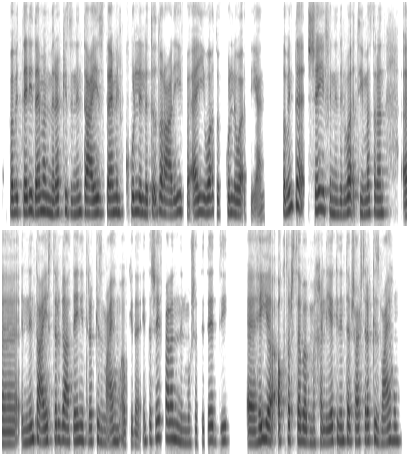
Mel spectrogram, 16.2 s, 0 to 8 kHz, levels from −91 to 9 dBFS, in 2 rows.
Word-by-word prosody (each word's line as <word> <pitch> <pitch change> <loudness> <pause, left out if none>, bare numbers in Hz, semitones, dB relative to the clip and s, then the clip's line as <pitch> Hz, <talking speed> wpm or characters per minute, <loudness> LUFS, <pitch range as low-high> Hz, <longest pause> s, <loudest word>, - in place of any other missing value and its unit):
فبالتالي 195 +2 +3
دايمًا 210 +1 +4
مركّز 195 +1 0
إن 180 0 -4
أنت 200 +1 0
عايز 185 +1 +4
تعمل 195 +1 +2
كل 205 0 +1
اللي 190 -3 +2
تقدر 185 +3 +1
عليه 175 +5 0
في - - -4
أي 195 +2 +1
وقت 195 +1 +1
وفي 180 - -8
كل 195 -1 -1
وقت 170 -1 -1
يعني. 140 - -9 0.4
طب 190 +1 +1
أنت 280 +4 +3
شايف 235 0 0
إن 180 -3 -2
دلوقتي 190 +3 0
مثلًا 185 +1 -2 0.4
آآ، 155 0 -1
إن 170 +2 -4
أنت 210 +2 +2
عايز 190 0 +2
ترجَع 205 -2 +1
تاني 190 +2 +1
تركّز 185 +1 -4
معاهم 170 +3 -3
أو 210 - -4
كده، 155 0 -8
أنت 190 +2 -6
شايف 220 +4 -2
فعلًا 220 -1 +3
إن 210 -3 0
المُشتتات 170 +3 -4
دي 190 +2 -6 0.4
آآ، 160 -1 +4
هي 195 +3 +5
أكتر 185 +2 0
سبب 185 -3 +1
مخلّياك 170 +3 -2
إن 195 - 0
أنت 190 +1 -2
مش 190 -1 -1
عارف 180 +1 0
تركّز 190 0 -1
معاهم؟ 190 +4 -2
190 Hz, 190 wpm, -22 LUFS, 175-200 Hz, 0.4 s, هي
